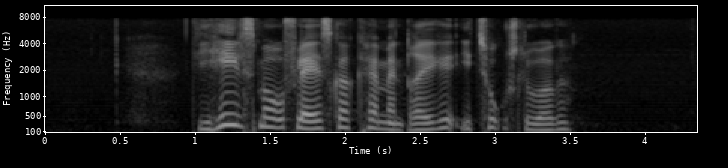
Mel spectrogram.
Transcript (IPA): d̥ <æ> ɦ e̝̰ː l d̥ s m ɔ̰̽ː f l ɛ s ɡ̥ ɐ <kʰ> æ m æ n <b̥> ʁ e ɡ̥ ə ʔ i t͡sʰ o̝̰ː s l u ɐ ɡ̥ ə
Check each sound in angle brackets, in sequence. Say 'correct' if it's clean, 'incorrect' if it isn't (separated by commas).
incorrect, correct, incorrect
